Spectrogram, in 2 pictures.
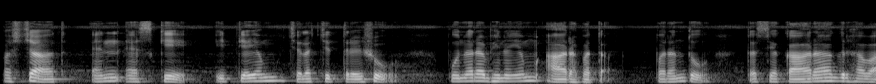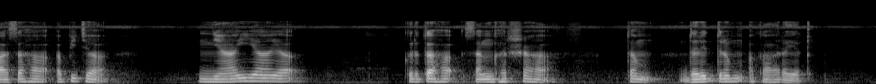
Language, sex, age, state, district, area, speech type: Sanskrit, male, 18-30, Karnataka, Dakshina Kannada, rural, read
